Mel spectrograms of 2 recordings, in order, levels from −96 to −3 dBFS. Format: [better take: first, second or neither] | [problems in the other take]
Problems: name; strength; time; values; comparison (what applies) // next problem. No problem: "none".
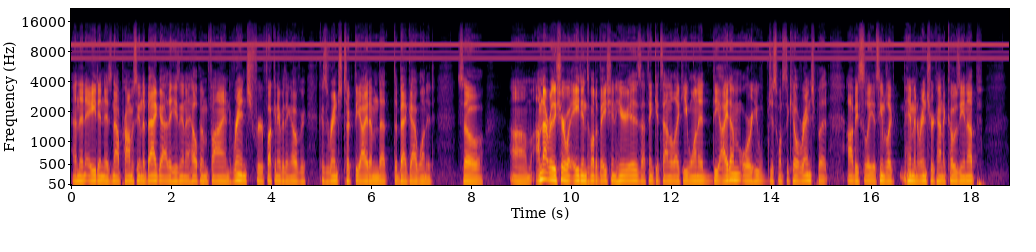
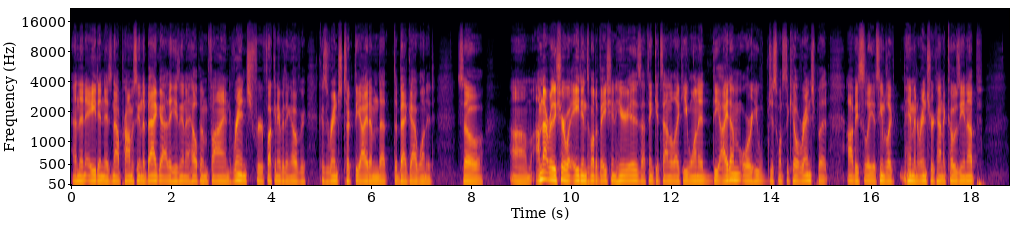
second | high-pitched whine; noticeable; throughout; 9.5 kHz, 15 dB below the speech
